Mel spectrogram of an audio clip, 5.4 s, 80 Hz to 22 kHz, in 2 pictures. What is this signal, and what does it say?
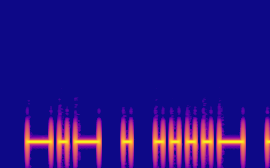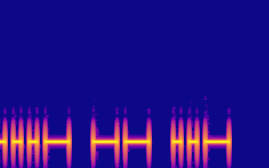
Morse code, heard as a keyed tone, about 15 wpm, 700 Hz. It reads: KE4VMU
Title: USA Callsign DE Callsign - 6 Characters - 15wpm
